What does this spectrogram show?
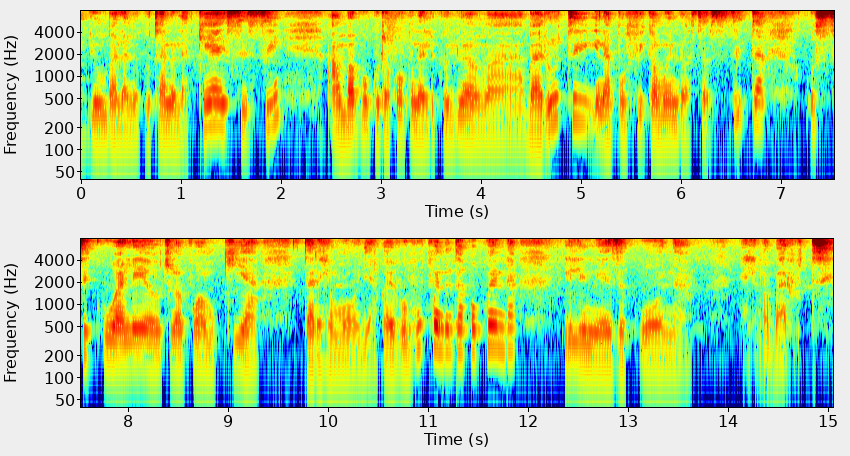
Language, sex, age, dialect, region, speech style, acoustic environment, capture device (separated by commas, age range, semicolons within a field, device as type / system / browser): Swahili, female, 25-34, Kenya - Mombasa, Kenya, happy; excited; relaxed, nature; silence, mobile / Linux / Chrome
